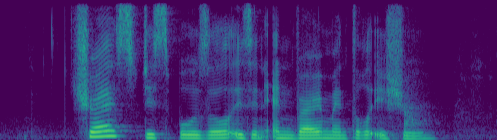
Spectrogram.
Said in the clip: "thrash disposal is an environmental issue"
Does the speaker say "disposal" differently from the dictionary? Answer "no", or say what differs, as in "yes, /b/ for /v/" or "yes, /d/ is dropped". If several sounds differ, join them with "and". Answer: no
